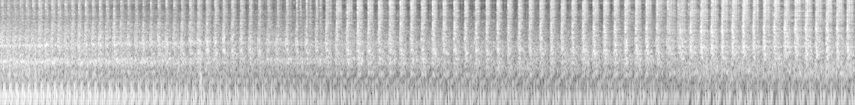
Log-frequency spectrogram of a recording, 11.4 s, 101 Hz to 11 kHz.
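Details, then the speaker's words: Yanmar TF-85 single-cylinder diesel on a tractor, engine itself running smoothly at about three and a half beats a second, with a loose metallic rattle from worn, loose parts of the tractor housing; fan bearings also noisy. "Sebenarnya mesinnya ini sudah halus ya. Cuma ini banyak e sudah longgar-longgar atau sudah oblak pada rumah traktornya."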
